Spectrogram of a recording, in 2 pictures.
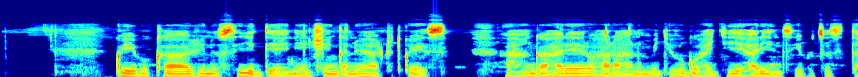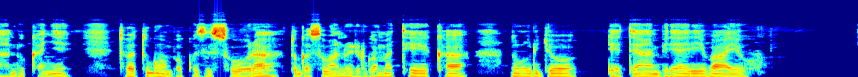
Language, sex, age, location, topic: Kinyarwanda, female, 50+, Nyagatare, education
